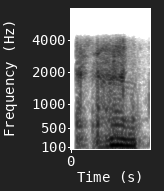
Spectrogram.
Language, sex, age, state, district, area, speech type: Hindi, male, 60+, Uttar Pradesh, Ayodhya, rural, conversation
